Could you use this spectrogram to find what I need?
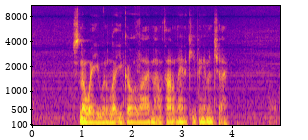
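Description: A man speaks calmly and earnestly, close by.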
